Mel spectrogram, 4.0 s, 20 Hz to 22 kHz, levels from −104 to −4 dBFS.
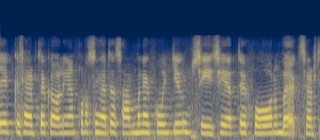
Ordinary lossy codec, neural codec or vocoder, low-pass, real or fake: none; codec, 16 kHz, 2 kbps, X-Codec, HuBERT features, trained on LibriSpeech; none; fake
